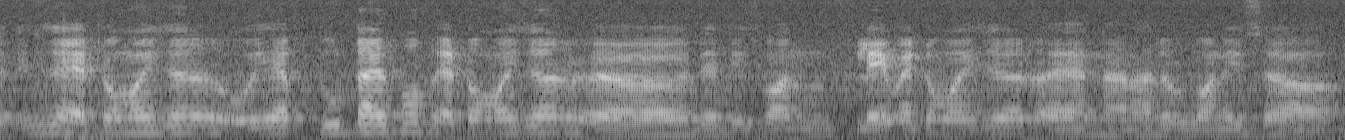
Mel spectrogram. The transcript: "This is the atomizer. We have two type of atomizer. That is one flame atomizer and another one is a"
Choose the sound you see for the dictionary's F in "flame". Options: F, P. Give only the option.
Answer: P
